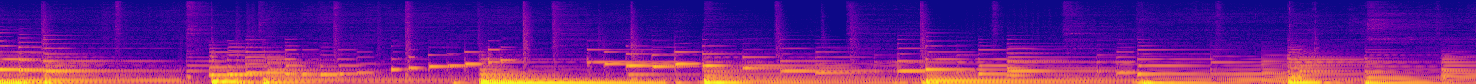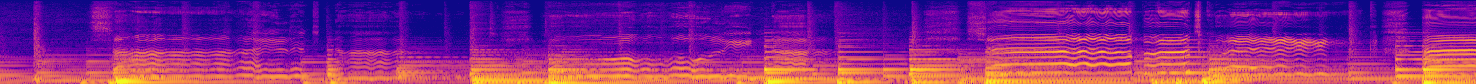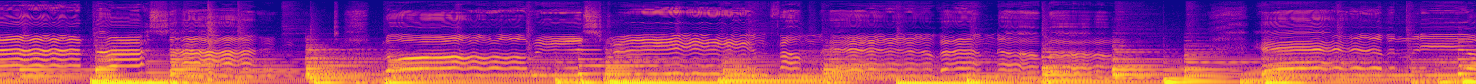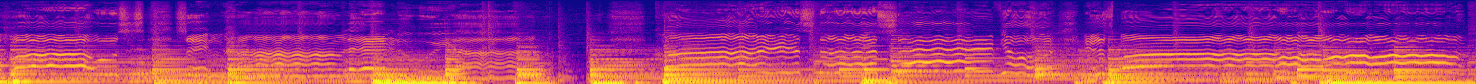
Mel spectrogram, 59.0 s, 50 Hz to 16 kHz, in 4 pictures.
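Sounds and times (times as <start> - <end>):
strong bass line: 0.0 - 59.0
person singing with vibrato: 15.6 - 59.0.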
